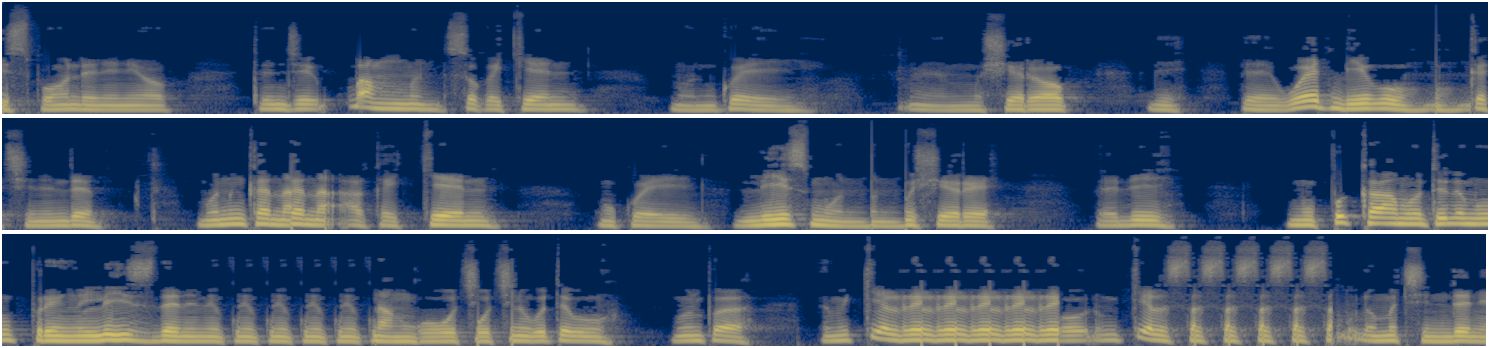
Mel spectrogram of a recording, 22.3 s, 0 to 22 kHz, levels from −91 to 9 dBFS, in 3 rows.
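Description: Repeated buffer at 7.17, 8.88, 11.78 and 17.24 s, each stuttering once over about 0.17 s. At 16.04–16.73, 19.46–20.14 and 20.82–21.50 s it repeats four times, a fit for an 8192-sample buffer. Audio arrived late, so the speech replays the last chunk with hard joins and loses up to well over half a second.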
